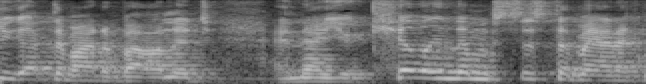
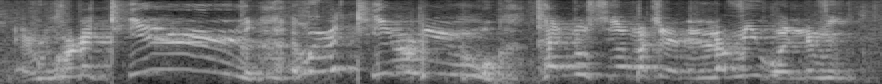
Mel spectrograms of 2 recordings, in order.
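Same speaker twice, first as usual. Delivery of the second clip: much higher, sing-song psycho love; mock unhinged God; 10 semitones higher than usual. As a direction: coo love while threatening to kill.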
